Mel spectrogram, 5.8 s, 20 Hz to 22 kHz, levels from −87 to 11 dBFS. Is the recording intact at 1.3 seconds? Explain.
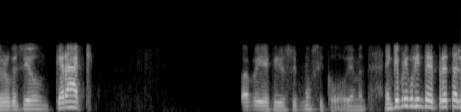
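No. At 1.3 seconds, as across the whole speech clip, the audio carries Opus voice compression damage. The codec is running its SILK linear-prediction coder in narrowband mode, so nothing is present above about 4.3 kHz and the excitation is coded coarsely. The speech sounds muffled, hoarse and slightly robotic. The damage is heavy, which points to a very low bitrate, in line with roughly 8 kbps.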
